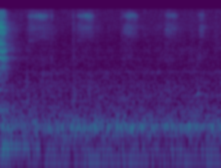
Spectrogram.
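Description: Felt-tip marker stroking across a whiteboard, about five short strokes in a row, hatching lines into a drawn square.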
